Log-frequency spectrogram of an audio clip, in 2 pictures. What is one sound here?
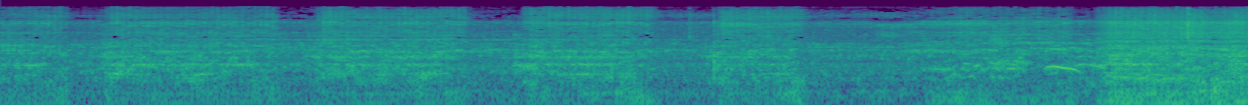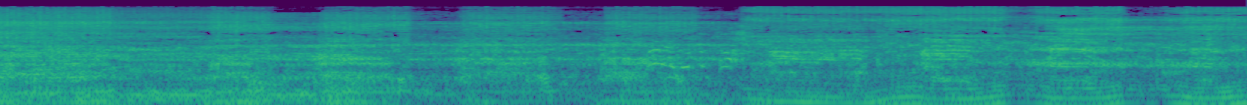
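A tractor engine rumbles and strains, revving harder partway through.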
